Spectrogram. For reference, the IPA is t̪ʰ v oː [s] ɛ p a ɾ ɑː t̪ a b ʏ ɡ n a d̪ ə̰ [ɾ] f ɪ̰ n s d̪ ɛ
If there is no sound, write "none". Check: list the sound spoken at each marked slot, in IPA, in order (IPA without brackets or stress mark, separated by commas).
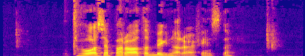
s, ɾ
